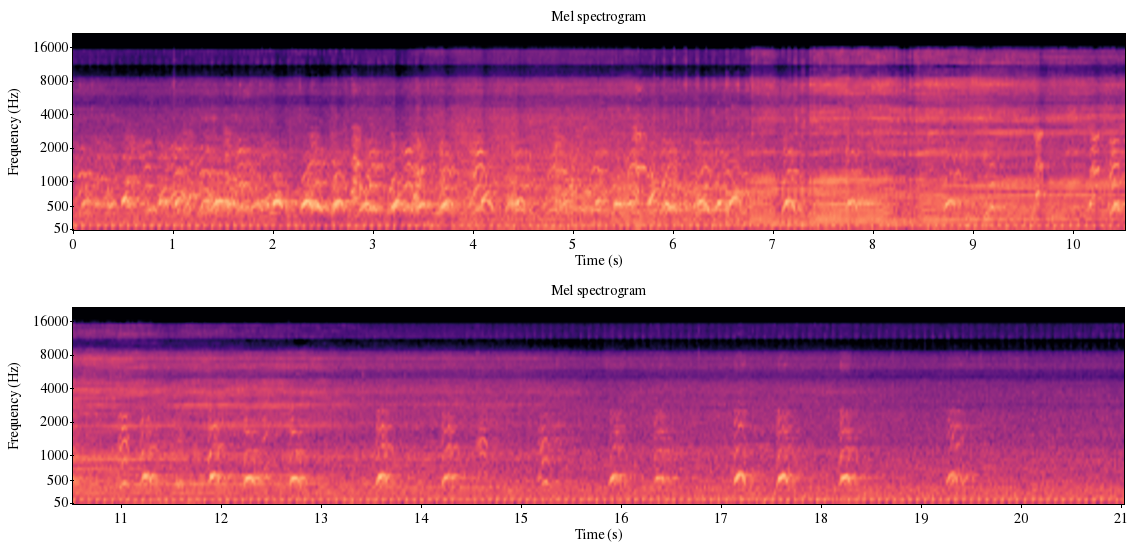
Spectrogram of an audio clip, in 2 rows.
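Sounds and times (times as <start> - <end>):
dogs barking: 0.0 - 19.7
vehicle engine rumble: 0.0 - 21.0.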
